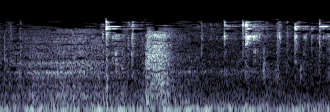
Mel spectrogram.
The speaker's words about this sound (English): Here it is. Not a very big package at that. Here, I'll open it up.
